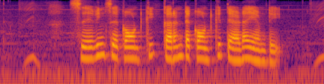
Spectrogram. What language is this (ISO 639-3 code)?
tel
